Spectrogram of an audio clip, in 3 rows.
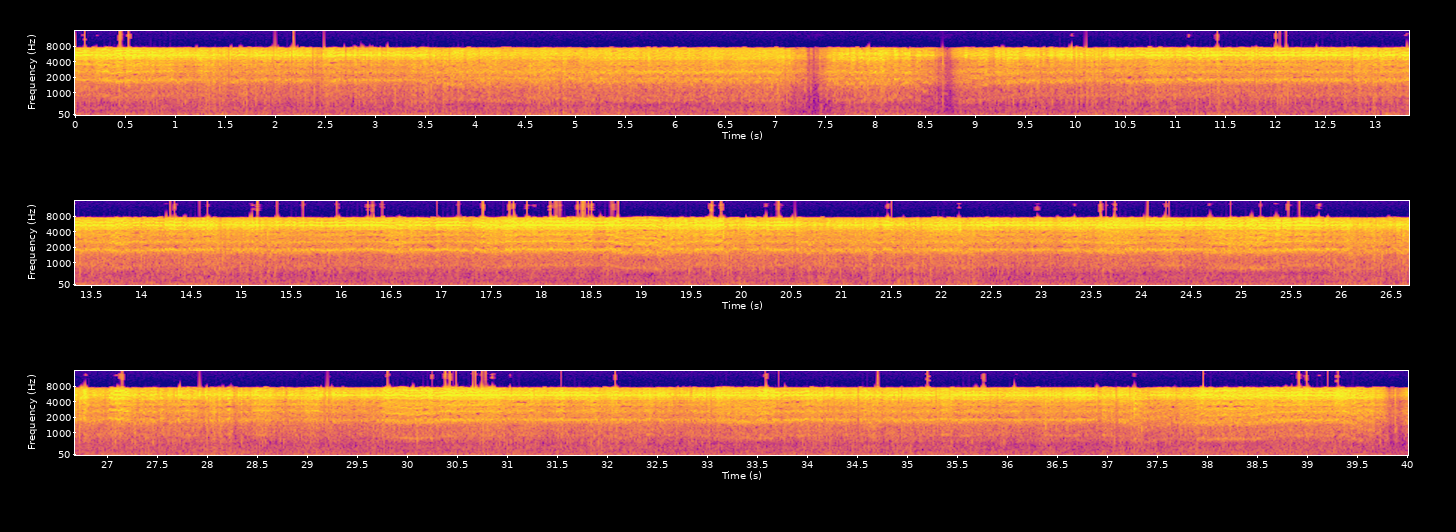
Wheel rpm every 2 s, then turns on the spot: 230, 230, 200, 160, 140, 220, 230, 230, 230, 220, 240, 230, 220, 230, 230, 230, 230, 230, 230, 190.
none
